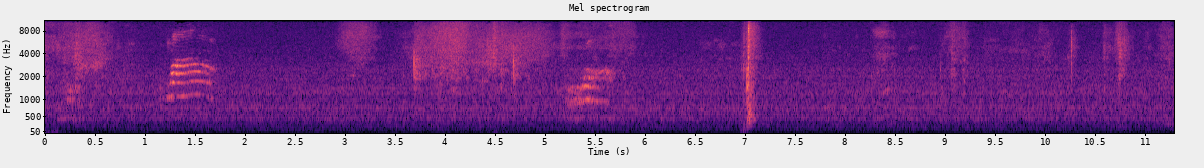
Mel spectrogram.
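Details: Morning feeding of young kittens, one of five born on April 14 to their mother, given powdered formula indoors on 2018-05-01. Two thin, high, quavering mews come about four seconds apart, with a sharp click and steady room hum.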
